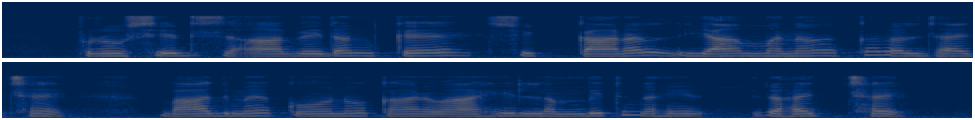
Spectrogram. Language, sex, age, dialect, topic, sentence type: Maithili, male, 18-24, Bajjika, banking, statement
